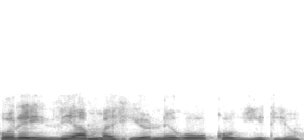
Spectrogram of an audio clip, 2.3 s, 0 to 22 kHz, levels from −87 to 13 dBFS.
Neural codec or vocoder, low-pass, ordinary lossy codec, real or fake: codec, 16 kHz, 16 kbps, FunCodec, trained on Chinese and English, 50 frames a second; 7.2 kHz; Opus, 16 kbps; fake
